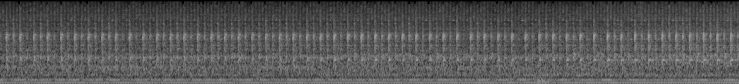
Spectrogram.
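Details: VW Polo Sedan at 93,000 km, cold start idle: sharp, steady tick-knock about 146 per minute riding over the engine; owner calls the knock very strange, source unclear.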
